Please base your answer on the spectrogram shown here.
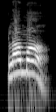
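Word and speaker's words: plumber: है पी से प्लंबर पलमा जो आपके नल वगैरा ठीक करते हैं ना उसे बोला जाता है पलमा ये बी साइलेंट होता है याद रखना जो नल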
